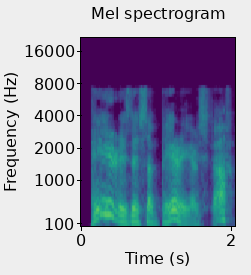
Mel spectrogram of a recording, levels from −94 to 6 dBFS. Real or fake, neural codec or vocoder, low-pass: fake; codec, 16 kHz in and 24 kHz out, 1.1 kbps, FireRedTTS-2 codec; 7.2 kHz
